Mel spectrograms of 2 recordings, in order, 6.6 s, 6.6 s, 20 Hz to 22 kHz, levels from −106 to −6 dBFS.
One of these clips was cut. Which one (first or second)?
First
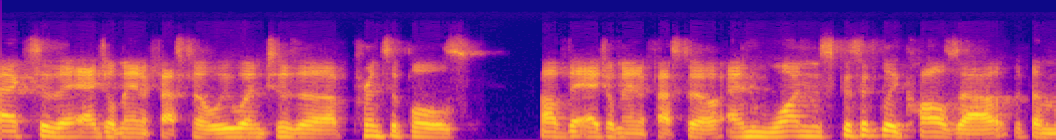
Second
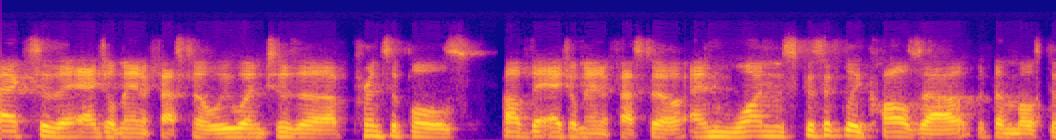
second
